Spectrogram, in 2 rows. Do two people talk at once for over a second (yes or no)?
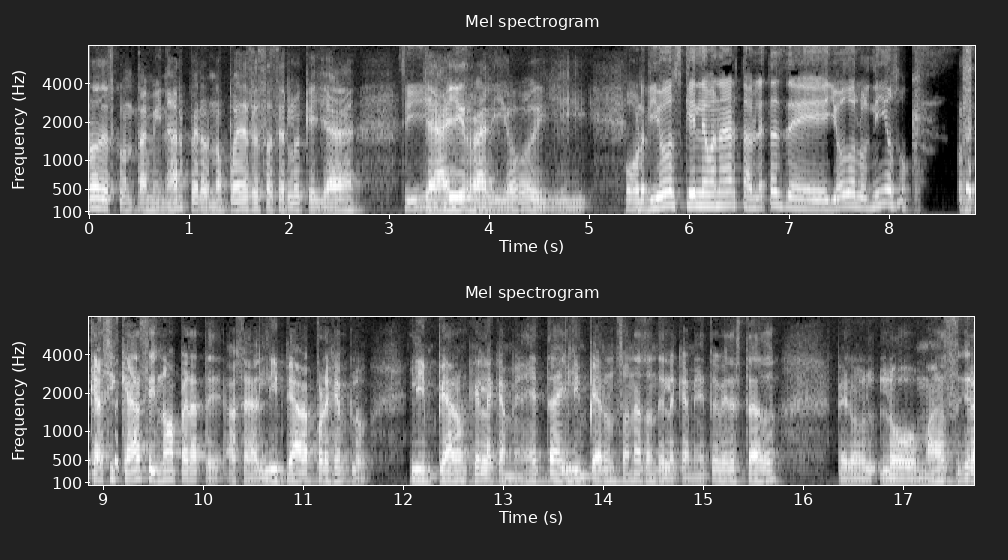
no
